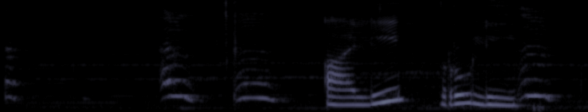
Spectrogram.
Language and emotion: Russian, neutral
